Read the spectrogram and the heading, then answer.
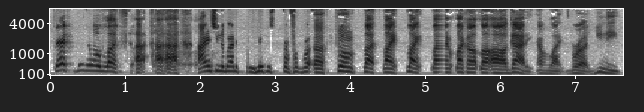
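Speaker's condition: Stuttering; called mild by co-host; stutter described by co-host as negligible compared with another stuttering person; repeated sounds, repeated words, prolonged sounds

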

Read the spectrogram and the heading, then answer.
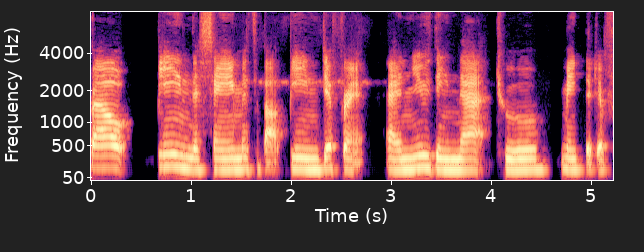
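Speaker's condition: Deafness; born deaf both ears, implant at 13, redone after implant

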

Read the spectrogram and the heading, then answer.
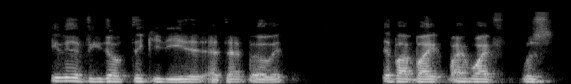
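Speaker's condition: ALS; PEG tube recommended soon after diagnosis

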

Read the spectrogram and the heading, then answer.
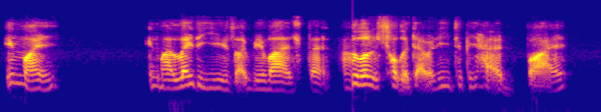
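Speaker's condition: Cerebral palsy; born two months premature

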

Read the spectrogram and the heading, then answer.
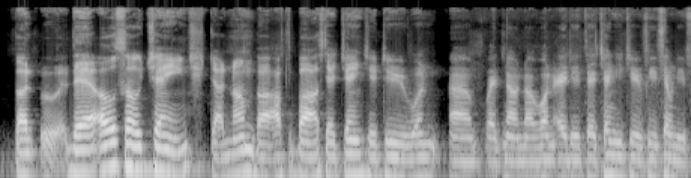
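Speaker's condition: Down syndrome; intellectual disability

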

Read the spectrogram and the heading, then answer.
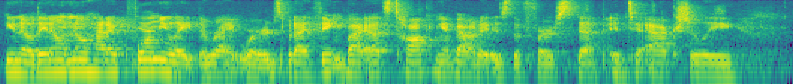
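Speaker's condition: No condition

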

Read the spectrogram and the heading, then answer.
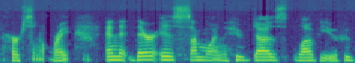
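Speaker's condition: Cleft palate; congenital, extremely severe, no nose, no upper lip, trachea issues, experimental plastic surgery; unclear speech at school age, early extreme breathing difficulties, feeding problems

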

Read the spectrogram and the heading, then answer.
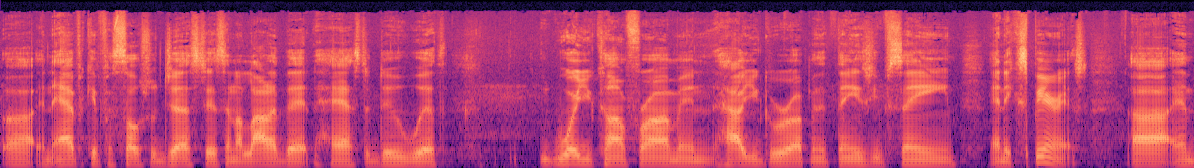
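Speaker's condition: No condition

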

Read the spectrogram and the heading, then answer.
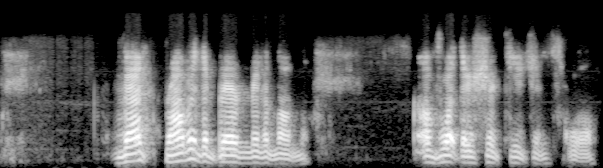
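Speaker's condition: Muscular dystrophy; good public speaker

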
